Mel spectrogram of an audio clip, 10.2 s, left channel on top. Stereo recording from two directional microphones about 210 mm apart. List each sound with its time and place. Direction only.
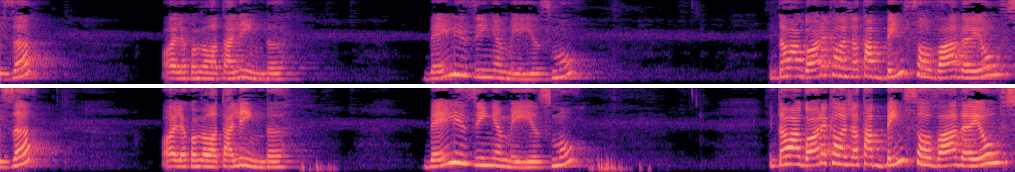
0.1 s a woman's voice: 40° right (ahead or behind)
1.6 s a woman's voice: 40° right (ahead or behind)
4.3 s a woman's voice: 40° right (ahead or behind)
7.6 s a woman's voice: 40° right (ahead or behind)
